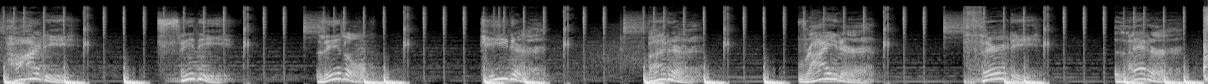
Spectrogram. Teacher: the letter T sounds like d in American English it's a flat T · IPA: /d/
